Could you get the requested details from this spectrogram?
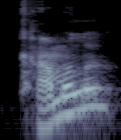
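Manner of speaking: Kamala with the accent up front, KAH-muh-la; correctly pronounced Kamala. Shown as a demonstration. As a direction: stress the first syllable of Kamala. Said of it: "put an accent on the first syllable".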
